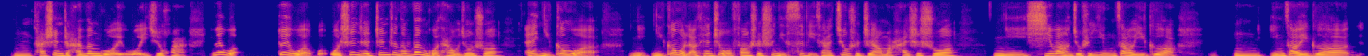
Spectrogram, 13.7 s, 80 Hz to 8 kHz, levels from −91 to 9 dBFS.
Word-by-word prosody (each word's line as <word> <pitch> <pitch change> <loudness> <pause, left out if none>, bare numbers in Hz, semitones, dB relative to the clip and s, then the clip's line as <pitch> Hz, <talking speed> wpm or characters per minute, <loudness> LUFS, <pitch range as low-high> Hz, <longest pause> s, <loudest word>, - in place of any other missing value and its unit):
嗯， 180 -1 -3
他 250 - -4
甚 250 +1 +1
至 215 - +3
还 195 - -1
问 240 +1 +4
过 195 -3 +2
我 420 +3 -1
一 - - -5
句 215 - +1
话， 205 -5 -4 0.2
因 280 - -4
为 320 - +1
我 320 - +1 0.4
对， 320 -4 0
我 210 -7 +3
我 - - -7
我 205 -1 +5
甚 310 +9 -2
至 260 -3 +3
真 295 +7 0
正 300 - 0
地 260 - +1
问 295 +2 +2
过 185 -7 +1
他， 210 +4 -1
我 175 - -2
就 215 +2 +2
说： 230 +2 0 0.2
“哎， 235 +4 0
你 215 -7 +3
跟 275 +10 +1
我 235 - 0 0.3
你 210 -2 -2
你 195 -2 +1
跟 285 +9 0
我 260 - +5
聊 - - 0
天 245 +6 0
这 - - 0
种 - - +1
方 225 +5 +1
式， 225 0 +1
是 235 +5 -3
你 215 -6 +4
私 225 +9 -5
底 215 - -4
下 210 -2 -1
就 275 +6 -3
是 230 -4 0
这 205 +2 +1
样 175 -3 -2
吗？ 165 - -4
还 170 - -7
是 220 +5 -1
说， 215 0 +2 0.4
你 180 -6 +2
希 240 +2 0
望 240 -8 +1
就 210 - +2
是 200 -1 -1
营 160 +1 -4
造 215 -1 +1
一 180 -1 -2
个， 180 -4 0 0.6
嗯， 185 -1 0
营 195 -1 +1
造 240 +2 +3
一 195 - +3
个 175 -5 +1
210 Hz, 305 characters per minute, -19 LUFS, 190-245 Hz, 0.6 s, 我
